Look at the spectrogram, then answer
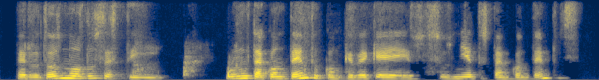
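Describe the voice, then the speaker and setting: The speaker goes at a fairly slow pace. Pitch moves with ordinary variation. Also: woman. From rural central Mexico. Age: 60s. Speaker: elderly interviewee. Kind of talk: interview.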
